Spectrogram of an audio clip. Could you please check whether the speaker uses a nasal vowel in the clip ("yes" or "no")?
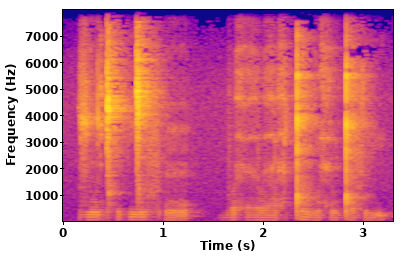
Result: yes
